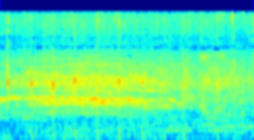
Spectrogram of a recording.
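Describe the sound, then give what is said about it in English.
A crowd breaks into steady applause, dense overlapping claps with some cheering voices mixed in, loud and sustained for a few seconds, as the audience votes by applause on whether a young man who came up front should get a bag of candy. “But since we had a good-looking young guy that came up here, I'm going to let them vote today with your applause.”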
